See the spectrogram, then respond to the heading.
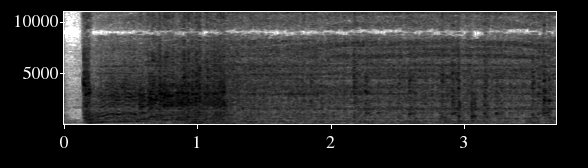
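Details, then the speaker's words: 1966 Dodge W200 Power Wagon, not run in 25+ years, cranked with the ignition switched from outside the cab. The engine turns over steadily with an uneven chug but won't catch. The carburetor is suspected low on fuel after the fuel line was just connected. "Carb might be low on gas because I just hooked up that fuel line."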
